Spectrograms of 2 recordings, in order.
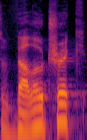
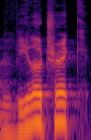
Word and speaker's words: Velotric: and a quick side note the brand is pronounced Vel trick and not vot trick I pronounced it wrong a couple times in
